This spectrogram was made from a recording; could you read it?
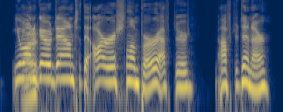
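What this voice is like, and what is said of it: Inconsistent attempted Irish accent. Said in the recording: “I'm not doing the right accent ... you are all over the board with that. I went from British to Australian, back to American ... I think I heard Swahili in there somewhere.”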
